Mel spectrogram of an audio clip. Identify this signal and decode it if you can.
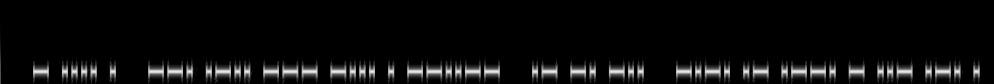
Morse code, heard as a keyed tone, about 25 wpm, 600 Hz. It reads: THE GLOBE, AND CAPTURE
